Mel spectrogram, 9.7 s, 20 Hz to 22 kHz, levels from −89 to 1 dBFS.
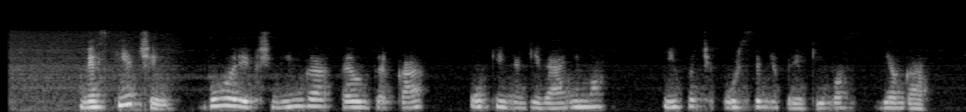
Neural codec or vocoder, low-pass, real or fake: vocoder, 22.05 kHz, 80 mel bands, Vocos; 7.2 kHz; fake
